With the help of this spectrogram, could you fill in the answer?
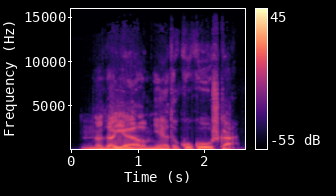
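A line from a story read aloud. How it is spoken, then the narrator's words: Lion grumbling. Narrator (Russian): проворчал лев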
